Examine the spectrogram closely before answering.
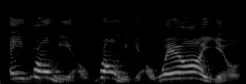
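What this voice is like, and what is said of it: Put-on Brooklyn accent. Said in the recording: “everyone do Brooklyn accent.”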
